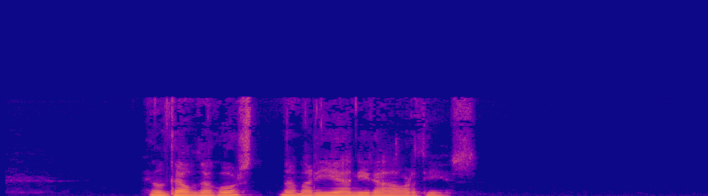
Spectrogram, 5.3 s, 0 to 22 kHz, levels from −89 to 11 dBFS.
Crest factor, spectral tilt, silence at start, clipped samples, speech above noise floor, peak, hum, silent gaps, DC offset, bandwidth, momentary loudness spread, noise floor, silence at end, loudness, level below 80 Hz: 20 dB; -7 dB/octave; 1.1 s; under 0.1%; 55 dB; -8 dBFS; 50 Hz at -65 dBFS; none; under 0.1%; 11.5 kHz; 12 LU; -80 dBFS; 1.75 s; -25 LUFS; -68 dBFS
